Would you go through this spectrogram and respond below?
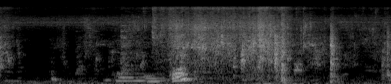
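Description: Water runs from a tap into a basin or bucket, rising into a strong splashing gush midway and then easing, with a brief voice and some clinks of containers nearby.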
